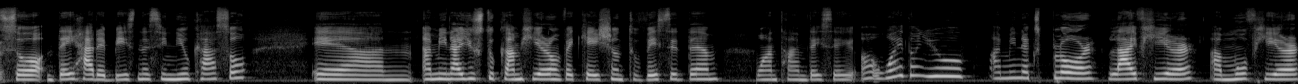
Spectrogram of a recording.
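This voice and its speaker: A woman with a Chilean Spanish accent speaks at a fairly slow pace with a high pitch. Her pitch variation is ordinary, and the recording is very clean, with a silent background. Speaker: teacher and former journalist. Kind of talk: interview.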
